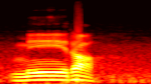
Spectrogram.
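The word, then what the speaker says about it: میرا: Mera. MERA. Mera. How to say in original Urdu? Meem, choti ye, re, alif. There are 4 alphabets. Meem, choti ye, re, alif. It becomes mera. Mera. Mera.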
